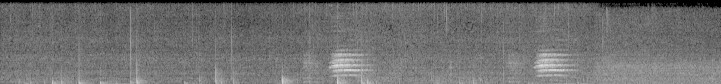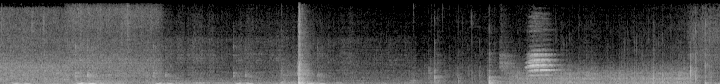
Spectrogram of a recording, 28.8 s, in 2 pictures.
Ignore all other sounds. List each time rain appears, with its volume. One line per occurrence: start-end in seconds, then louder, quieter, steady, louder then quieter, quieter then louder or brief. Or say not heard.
0.0-28.7 quieter then louder.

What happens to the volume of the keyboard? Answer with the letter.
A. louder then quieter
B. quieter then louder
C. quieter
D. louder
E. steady
A.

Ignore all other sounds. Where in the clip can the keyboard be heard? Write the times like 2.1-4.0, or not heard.
14.4-20.9.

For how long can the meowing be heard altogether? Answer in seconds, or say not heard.
4 s.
